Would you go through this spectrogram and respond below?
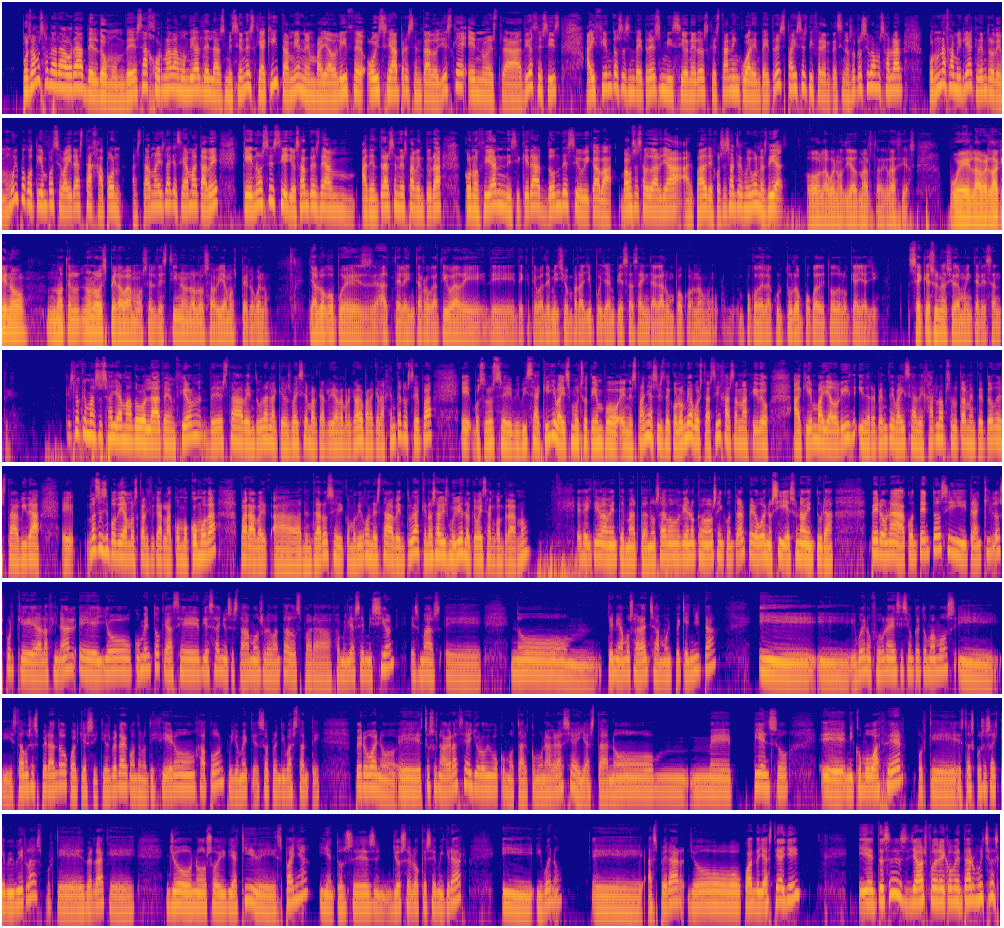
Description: Hoy han relatado su epxriencia en el Mediodía de COPE en Valladolid.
